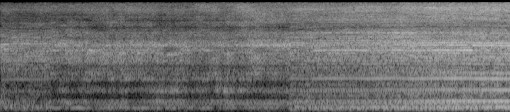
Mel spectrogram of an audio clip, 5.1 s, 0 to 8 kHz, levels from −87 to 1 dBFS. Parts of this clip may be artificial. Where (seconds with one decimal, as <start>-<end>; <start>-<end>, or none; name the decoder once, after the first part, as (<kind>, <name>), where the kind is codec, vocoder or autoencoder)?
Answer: 0.5-2.9 (codec, SNAC)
